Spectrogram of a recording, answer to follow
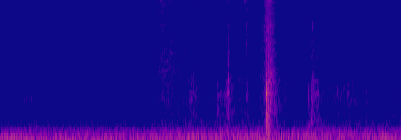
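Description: Handling noise of plastic N-scale model train cars being moved by hand on a cardboard box insert: a brief soft rustle and a few small clicks, the sharpest a little under three seconds in, over a low steady hum.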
